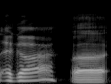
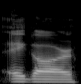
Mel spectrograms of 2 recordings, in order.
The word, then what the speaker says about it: Egar: Is it pronounced Egar? Agar.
